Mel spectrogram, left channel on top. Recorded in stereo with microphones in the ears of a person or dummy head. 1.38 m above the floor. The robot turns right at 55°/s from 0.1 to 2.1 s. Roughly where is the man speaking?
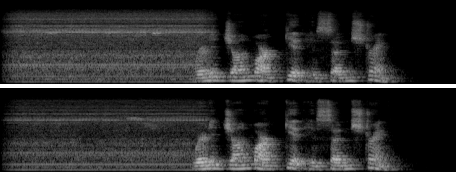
Right.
